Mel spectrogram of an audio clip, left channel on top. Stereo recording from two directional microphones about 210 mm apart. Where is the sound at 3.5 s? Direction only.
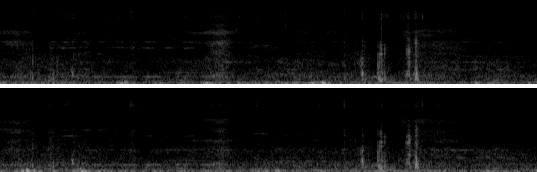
25° left (ahead or behind).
